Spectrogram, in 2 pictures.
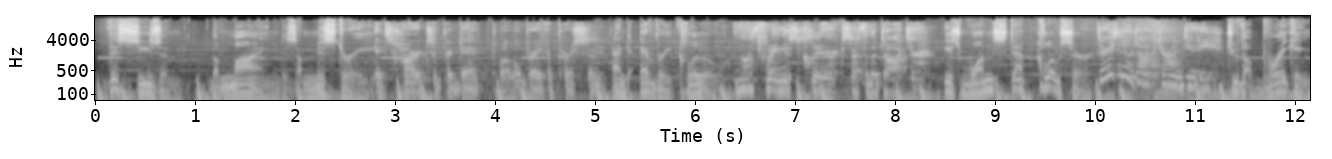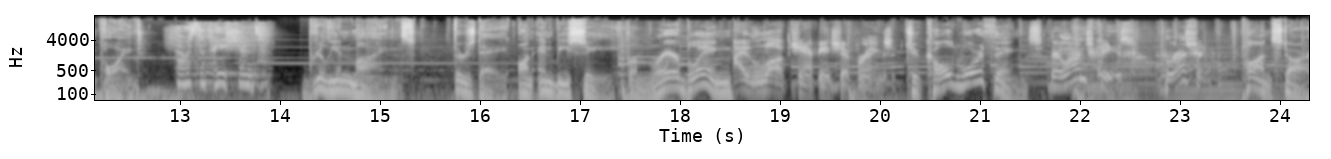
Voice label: PROMO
